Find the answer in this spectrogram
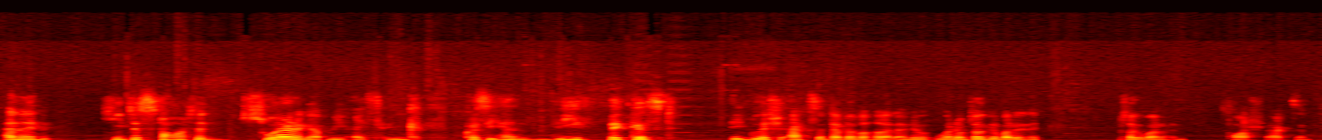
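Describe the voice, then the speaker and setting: A man's voice: a little high, sing-song, moderate pace, warm tone, slightly rough, highs cut off, soft background music. A young man in his late teens with a Scouse accent, casually telling a rambling story on a podcast, swearing often. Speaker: podcast host.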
